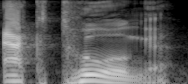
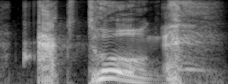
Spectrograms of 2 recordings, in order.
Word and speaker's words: Achtung: That word is pronounced Achtung, apparently. Achtung. Achtung, which means danger, apparently.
